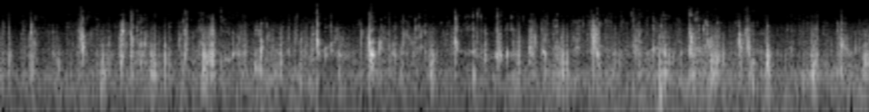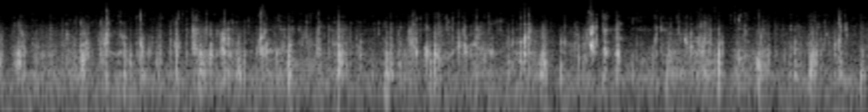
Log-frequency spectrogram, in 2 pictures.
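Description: Close-miked chewing of chewy, crunchy smoked snail meat: wet squishing with a steady run of small sharp crunches and clicks.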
